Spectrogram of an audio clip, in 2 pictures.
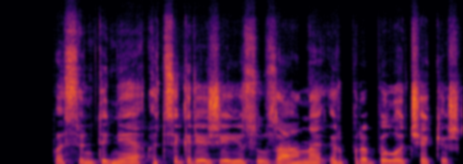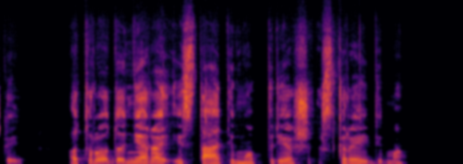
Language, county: Lithuanian, Tauragė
